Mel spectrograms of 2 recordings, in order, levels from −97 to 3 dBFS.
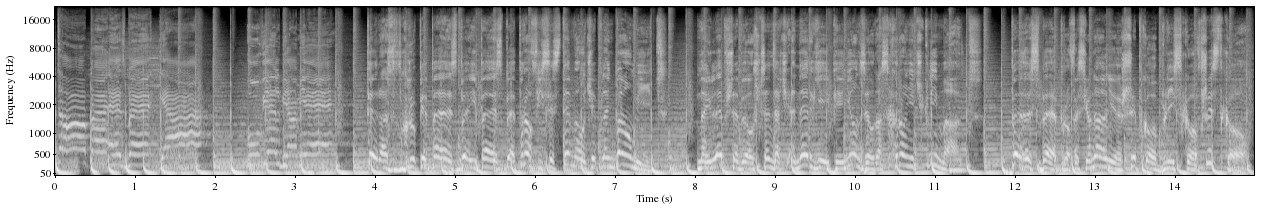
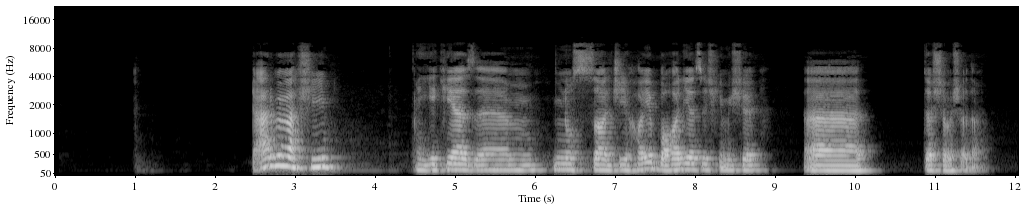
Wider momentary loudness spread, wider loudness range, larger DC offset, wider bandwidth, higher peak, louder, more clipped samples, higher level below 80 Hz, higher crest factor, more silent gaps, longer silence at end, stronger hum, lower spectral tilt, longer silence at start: second, 4 LU vs 13 LU; about the same, 2 LU vs 2 LU; neither; first, over 20 kHz vs 9 kHz; first, 0 dBFS vs -4 dBFS; first, -10 LUFS vs -23 LUFS; neither; first, -14 dBFS vs -62 dBFS; second, 10 dB vs 20 dB; neither; second, 0 s vs 0.4 s; neither; second, -4.5 dB/octave vs -7 dB/octave; second, 0 s vs 2.45 s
